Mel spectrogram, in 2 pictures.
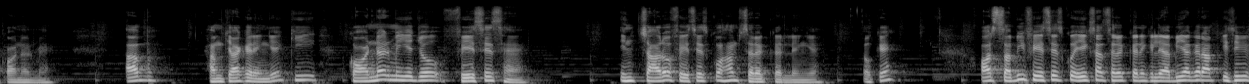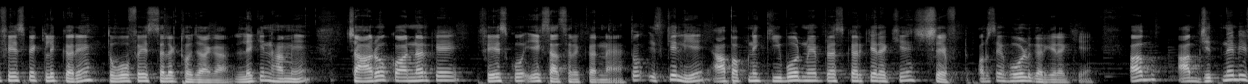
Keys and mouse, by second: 2.1 shift+middle click, 6.6 shift+click, 10.0-15.9 drag, 17.5 click, 18.5 click.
